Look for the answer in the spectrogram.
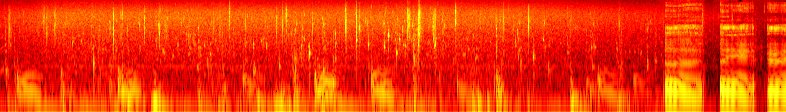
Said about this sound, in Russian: Это горбыль, это рыба. И главное, нам до сих пор неизвестно, каким местом он издает эти звуки.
